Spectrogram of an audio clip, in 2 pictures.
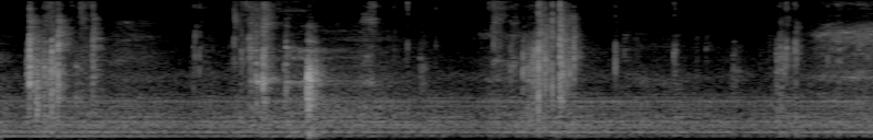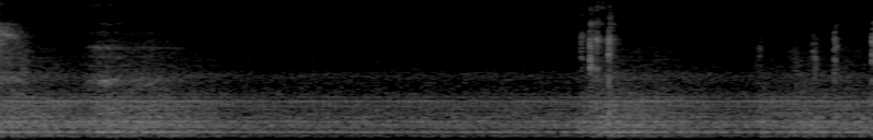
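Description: Faint handling noises: a few short knocks and clicks in the first four seconds and a brief rustle at about six seconds, then little but a faint steady hum.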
